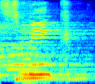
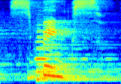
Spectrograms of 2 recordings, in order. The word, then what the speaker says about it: Sphinx: You're as tight-lipped as an oyster and as silent as an old Sahara spink. Sphinx. Huh? Sphinx. Spink. You spell it with an X.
